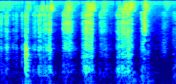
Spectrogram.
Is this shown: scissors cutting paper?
yes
